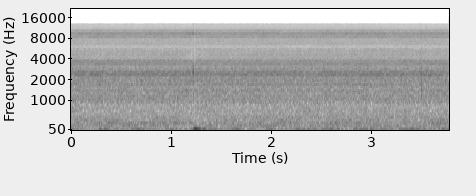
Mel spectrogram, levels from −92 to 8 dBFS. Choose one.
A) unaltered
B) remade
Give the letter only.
B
